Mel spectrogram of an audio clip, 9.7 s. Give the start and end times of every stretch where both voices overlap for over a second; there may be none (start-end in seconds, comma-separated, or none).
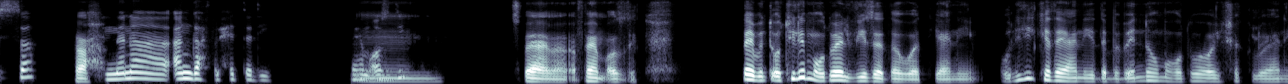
none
